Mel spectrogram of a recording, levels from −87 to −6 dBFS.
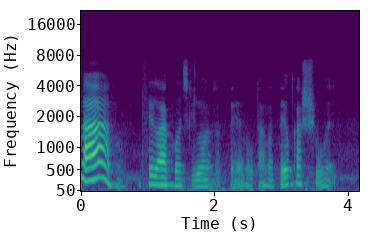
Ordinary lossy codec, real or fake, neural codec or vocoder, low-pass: none; fake; autoencoder, 48 kHz, 32 numbers a frame, DAC-VAE, trained on Japanese speech; 7.2 kHz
